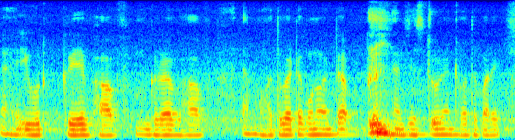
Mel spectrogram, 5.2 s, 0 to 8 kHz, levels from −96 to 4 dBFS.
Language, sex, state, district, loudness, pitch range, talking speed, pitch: Bengali, male, Tripura, West Tripura, -20 LUFS, 115-125 Hz, 150 wpm, 120 Hz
